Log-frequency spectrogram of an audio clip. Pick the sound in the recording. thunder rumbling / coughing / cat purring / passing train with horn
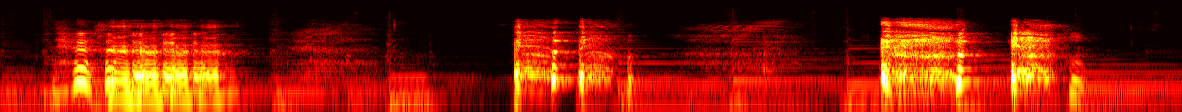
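coughing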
